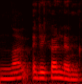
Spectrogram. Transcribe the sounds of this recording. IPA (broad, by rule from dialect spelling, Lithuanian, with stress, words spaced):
ˈnoː rʲɛɪkɐˈlʲɛŋk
